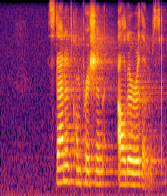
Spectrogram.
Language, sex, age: English, female, 19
